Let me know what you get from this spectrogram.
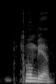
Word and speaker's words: cumbia: Cumbia, perfect.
